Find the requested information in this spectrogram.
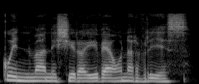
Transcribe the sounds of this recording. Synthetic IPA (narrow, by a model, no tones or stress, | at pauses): ɡ̥wɪnmaniʃiɾɔjivɛwnarvriːs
